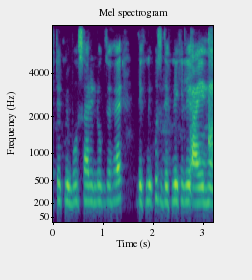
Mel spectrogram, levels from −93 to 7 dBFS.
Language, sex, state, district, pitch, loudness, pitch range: Hindi, female, Bihar, Kishanganj, 215 Hz, -19 LUFS, 210-220 Hz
